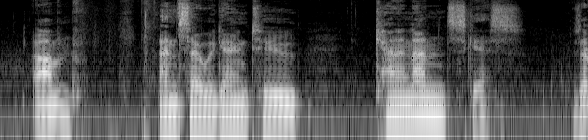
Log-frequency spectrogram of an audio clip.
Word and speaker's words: Kananaskis: And so we're going to Kananaskis. Is that right? Kananaskis. I thought it was Kananaskis, like No, banana it's not like skis.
